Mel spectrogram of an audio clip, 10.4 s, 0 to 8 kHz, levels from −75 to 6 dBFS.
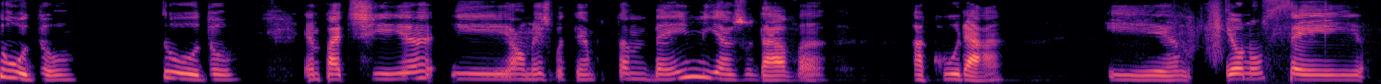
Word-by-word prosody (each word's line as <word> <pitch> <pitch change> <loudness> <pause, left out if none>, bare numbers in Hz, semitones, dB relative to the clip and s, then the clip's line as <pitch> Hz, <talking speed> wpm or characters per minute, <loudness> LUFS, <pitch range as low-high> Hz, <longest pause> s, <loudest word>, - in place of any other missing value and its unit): Tudo, 175 - 0 0.6
tudo, 180 -6 -1 0.4
empatia 190 +3 +2
e 375 -1 -3
ao 185 - 0
mesmo 180 -1 -4
tempo, 175 0 -8
também 195 +4 -2
me 260 -5 0
ajudava, 165 -4 +1 0.6
a - - -1
curar. 375 -3 +2 0.8
E, 160 -2 -3 0.4
eu 190 +3 +4
não 190 0 -2
sei 170 -4 +3
185 Hz, 95 wpm, -22 LUFS, 170-210 Hz, 0.8 s, eu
